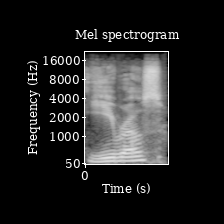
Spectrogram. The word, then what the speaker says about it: gyro: And what I often have called gyros or gyros, he says, mix those two together. It's gyro. Gyro?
